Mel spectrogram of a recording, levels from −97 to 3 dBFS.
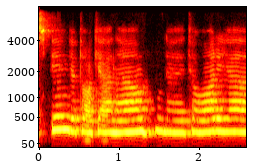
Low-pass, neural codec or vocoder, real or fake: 7.2 kHz; none; real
